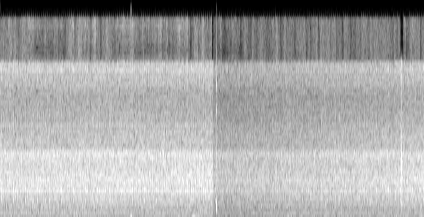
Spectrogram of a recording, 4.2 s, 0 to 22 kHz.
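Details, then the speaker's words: Six-cylinder truck engine with flashing check-engine light and code P0350, coils unplugged one by one at idle: rough idle with connector clicks; unplugging cylinder 6 coil barely changes the note, identifying its faulty ignition coil as the misfire. "si notaron que se encontró el cilindro 6 dónde está la falla que al desconectar la bobina la última bobina ustedes vieron que el no hubo prácticamente ningún cambio en el sonido del motor"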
